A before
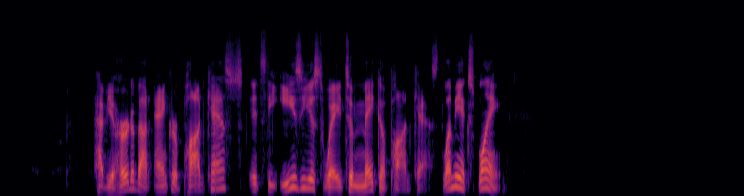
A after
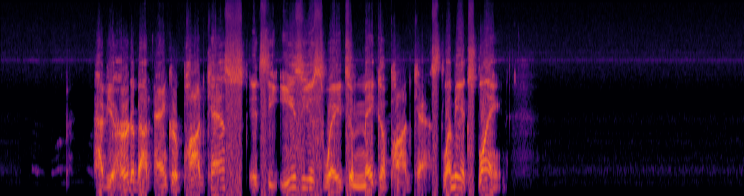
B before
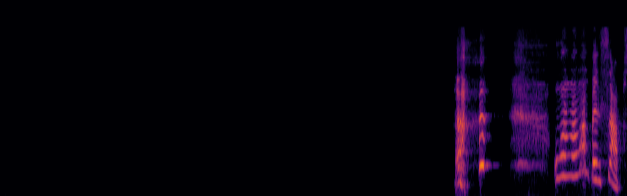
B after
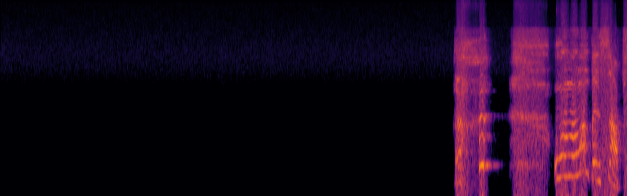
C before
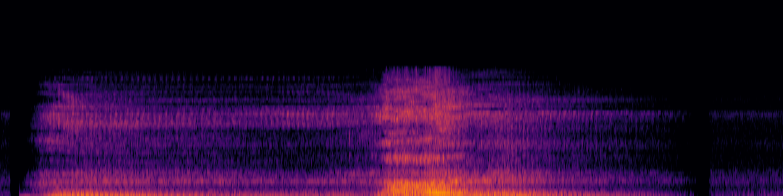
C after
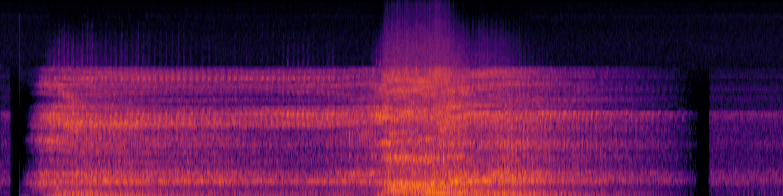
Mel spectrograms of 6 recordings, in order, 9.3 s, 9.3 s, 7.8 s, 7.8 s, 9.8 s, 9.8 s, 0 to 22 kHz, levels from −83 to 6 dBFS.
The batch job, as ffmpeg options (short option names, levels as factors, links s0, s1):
-filter_complex "[0:a]aexciter=amount=14.3:drive=7.2:freq=4200,asplit=2[s0][s1];[s1]highpass=f=720:p=1,volume=56.2,asoftclip=type=tanh:threshold=0.708[s2];[s0][s2]amix=inputs=2:normalize=0,lowpass=f=1900:p=1,volume=0.501,volume=0.501"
